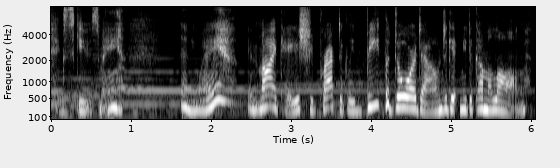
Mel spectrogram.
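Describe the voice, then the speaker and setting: Exasperated high-voiced young astrologer girl. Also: normal speed, gravelly, over music. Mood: flustered. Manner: exasperated, dry, no-nonsense. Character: proud, exasperated young astrologer girl, embarrassed straight-talker. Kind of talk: anime game voice acting.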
